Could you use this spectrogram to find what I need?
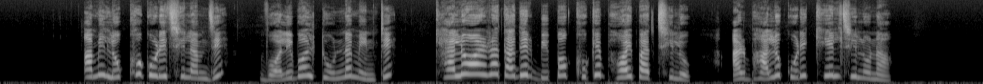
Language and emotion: Bengali, fearful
